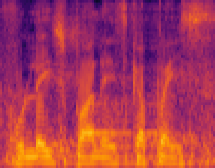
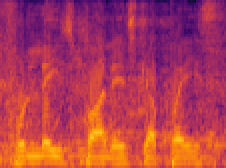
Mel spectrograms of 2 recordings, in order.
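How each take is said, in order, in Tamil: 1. ஒவ்வொரு சொல்லும் முழுமையாக, தெளிவாக உச்சரிக்கப்பட்டுள்ளது. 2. ஒவ்வொரு சொல்லும் முழுமையாக, தெளிவாக உச்சரிக்கப்பட்டுள்ளது.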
